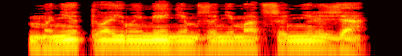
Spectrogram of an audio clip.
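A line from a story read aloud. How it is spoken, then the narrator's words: Sad. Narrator (Russian): сказал он печально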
